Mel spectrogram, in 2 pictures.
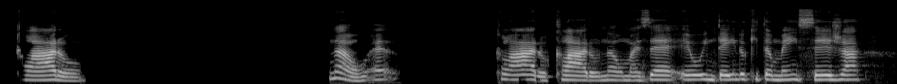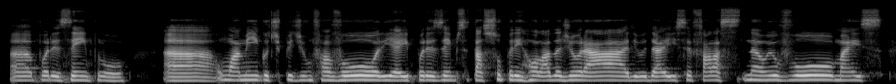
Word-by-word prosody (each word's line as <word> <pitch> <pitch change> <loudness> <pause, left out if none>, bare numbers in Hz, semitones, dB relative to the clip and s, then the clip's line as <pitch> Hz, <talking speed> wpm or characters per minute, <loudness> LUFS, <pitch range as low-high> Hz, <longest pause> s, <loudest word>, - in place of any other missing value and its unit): Claro. 205 -5 +1 2.4
Não, 210 -11 -1
é 220 +5 -7 1.0
claro, 225 -5 +2
claro, 200 -3 +2
não, 200 0 -5
mas, 190 +1 -6
eh, 215 -2 -1
eu 220 0 -1
entendo 220 +1 -1
que 235 - -10
também 220 0 -3
seja, 220 0 0 0.4
ah, 190 0 -2
por 200 +1 -4
exemplo, 185 -3 -2 0.3
ah, 175 -1 +2
um 210 - -2
amigo 205 +1 +1
te 195 - -9
pediu 195 -2 -4
um - - -4
favor 200 +1 +3
e 195 +1 +3
aí 185 0 +2
por 200 +1 -2
exemplo 195 0 -1
você 210 - -11
tá 195 -2 0
super 205 +2 -2
enrolada 195 0 0
de 195 +2 -1
horário 190 -1 +3
e - - -1
daí 190 0 0
você 205 +2 -5
fala 195 +1 -3
assi 235 +6 -7
não 210 -2 -1
eu 205 0 +2
vou, 205 +2 +4
mas, 195 - -4
200 Hz, 140 wpm, -23 LUFS, 190-215 Hz, 2.4 s, vou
